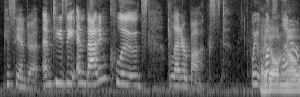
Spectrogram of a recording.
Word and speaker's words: Letterboxd: Letterboxd is a way for you to keep track of all the movies you're watching. Oh my okay. So god. it's Oh. spelled like letter box, like BOXD, all together.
